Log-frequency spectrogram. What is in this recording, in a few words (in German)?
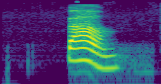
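"warm", German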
